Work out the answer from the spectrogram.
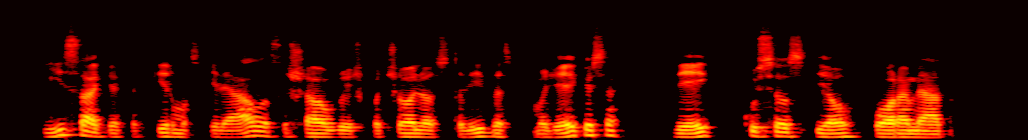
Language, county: Lithuanian, Vilnius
